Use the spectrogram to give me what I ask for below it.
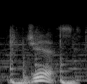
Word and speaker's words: gist: or main idea pronunciation pronouncing gist is simple gist with a soft G and a short I use in a sentence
